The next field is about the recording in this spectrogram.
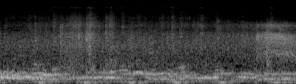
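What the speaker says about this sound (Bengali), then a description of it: "আরেক জোড়া লাহোরি কবুতর" Lahori pigeons in a breeder's sale stock coo continuously, soft low throaty calls rolling and overlapping close by, with several birds contributing over a light background hiss.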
